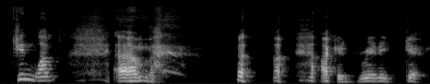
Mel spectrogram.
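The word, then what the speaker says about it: Xinyuan: brand is not actually it's x-i-n-y-u-a-n and they go out my local chinese restaurant assures me it's pronounced gin one um i could really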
